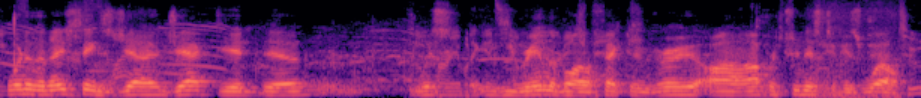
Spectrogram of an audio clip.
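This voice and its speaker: An older man, a football coach, giving halting, casual commentary over game footage with many fillers. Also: medium pitch, steady tone, a crowd in the background.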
